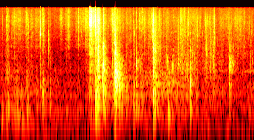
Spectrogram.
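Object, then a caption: Gym chalk blocks in a plastic bowl. Gloved hands grip and crush solid gym chalk blocks, some already partly broken, in a pink plastic bowl, and the blocks crumble into pieces and powder. Dry crunching and crumbling snaps come in uneven bursts, loudest in the middle, over a quiet crackly background.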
